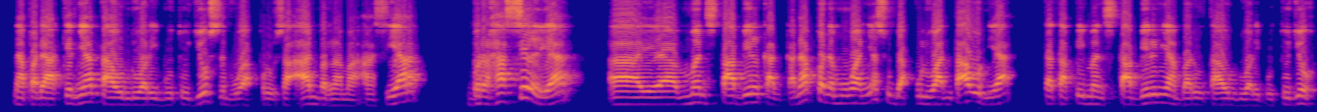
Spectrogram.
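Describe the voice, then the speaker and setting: This man has an ordinary speaking voice at a fairly high pitch. He talks at a moderate pace with ordinary pitch variation. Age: 60s. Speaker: product distributor presenter. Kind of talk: sales pitch.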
